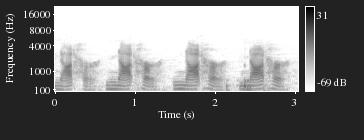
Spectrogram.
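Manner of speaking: hushed, low, soft half-whisper under the breath, repeated. A player's character speaks to the guy, in a half-whisper. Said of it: "whisper to the guy, and I go".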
